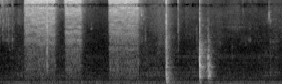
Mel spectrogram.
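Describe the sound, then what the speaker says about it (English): Three bursts of hissing cooking spray, close and loud, followed by a few clattering, clicking knocks. "let's add some spray"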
